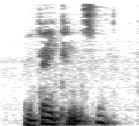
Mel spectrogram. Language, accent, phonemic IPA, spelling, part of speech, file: English, Southern England, /ˈveɪkənsi/, vacancy, noun, LL-Q1860 (eng)-vacancy.wav
- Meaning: 1. An unoccupied position or job 2. An available room in a hotel; guest house, etc 3. Empty space 4. A blank mind, unoccupied with thought 5. Lack of intelligence or understanding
